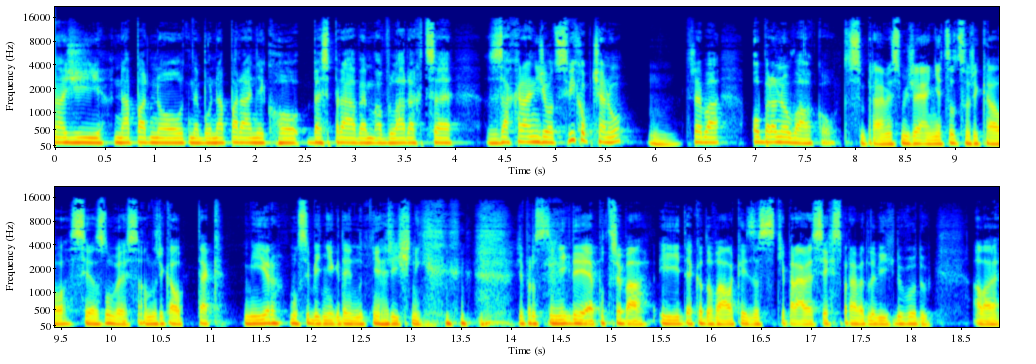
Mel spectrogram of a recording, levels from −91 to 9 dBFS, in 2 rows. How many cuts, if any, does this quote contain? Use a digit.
2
